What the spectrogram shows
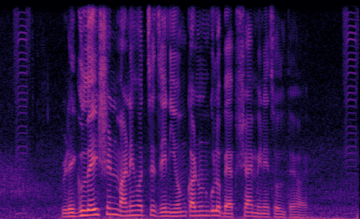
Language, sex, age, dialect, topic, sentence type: Bengali, male, 18-24, Standard Colloquial, banking, statement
